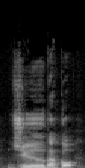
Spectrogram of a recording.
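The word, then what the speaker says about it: 重箱: 그럼 겹쳐있는 상자 뜻인데 발음이 주바코.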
